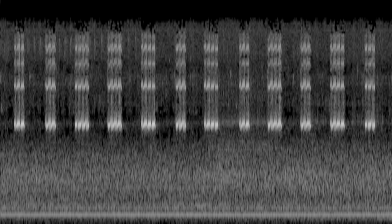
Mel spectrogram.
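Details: Oecanthus fultoni, a green or thermometer tree cricket, chirping on a Colorado afternoon in October, one of few left late in the year. About a dozen clear high chirps, slightly uneven in spacing, above a continuous low drone.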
